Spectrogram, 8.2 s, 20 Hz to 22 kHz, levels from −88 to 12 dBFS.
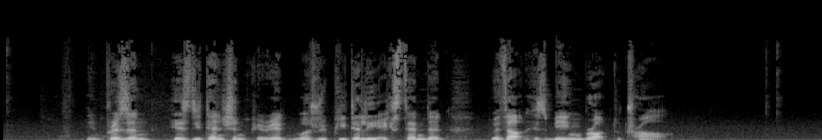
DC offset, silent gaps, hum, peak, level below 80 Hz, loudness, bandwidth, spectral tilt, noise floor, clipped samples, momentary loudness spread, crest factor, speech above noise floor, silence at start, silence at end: under 0.1%; none; none; -2 dBFS; -46 dBFS; -21 LUFS; 16 kHz; -6 dB/octave; -54 dBFS; under 0.1%; 9 LU; 22 dB; 33 dB; 0.85 s; 1.6 s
